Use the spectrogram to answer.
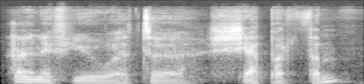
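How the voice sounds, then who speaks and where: A man voicing a stingy, gruff male merchant with a Scottish accent that drifts toward Irish. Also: sits low, animated, a little fast, no room sound, clean studio sound. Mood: conspiratorial.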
